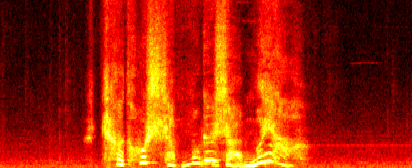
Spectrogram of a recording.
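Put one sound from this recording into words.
A young woman speaks with exasperation, close by.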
